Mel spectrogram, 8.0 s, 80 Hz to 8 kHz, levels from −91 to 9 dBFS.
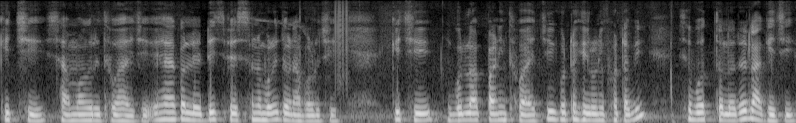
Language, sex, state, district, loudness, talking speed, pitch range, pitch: Odia, male, Odisha, Nuapada, -14 LUFS, 135 wpm, 145-170 Hz, 160 Hz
